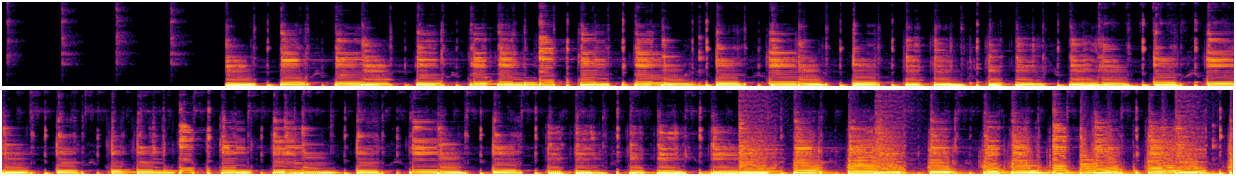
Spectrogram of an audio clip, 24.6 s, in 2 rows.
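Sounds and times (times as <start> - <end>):
music without drums: 0.0 - 24.6.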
